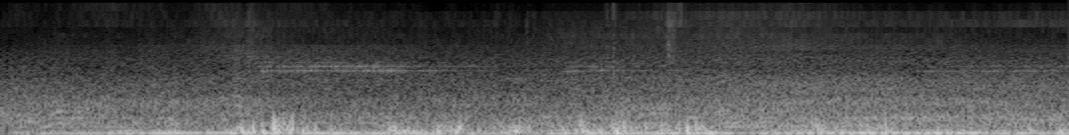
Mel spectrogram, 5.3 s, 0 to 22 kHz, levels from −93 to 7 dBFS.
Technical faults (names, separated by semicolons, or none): Opus compression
